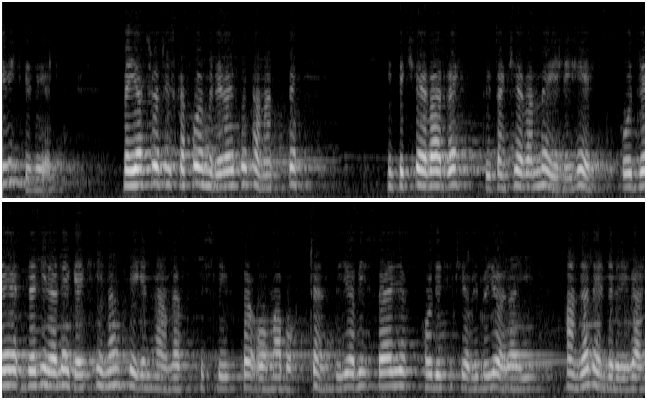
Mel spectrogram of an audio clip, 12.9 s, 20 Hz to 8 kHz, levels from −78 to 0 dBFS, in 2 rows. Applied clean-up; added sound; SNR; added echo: neural separator model SepFormer DNS4.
